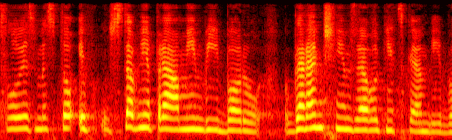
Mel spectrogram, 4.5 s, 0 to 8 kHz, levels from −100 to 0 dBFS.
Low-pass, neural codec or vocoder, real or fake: 7.2 kHz; codec, 16 kHz, 1.1 kbps, Voila-Tokenizer; fake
